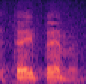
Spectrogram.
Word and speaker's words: Bierman: I sent it to a man named Dave Bierman in Chicago. Dave Bierman. Chicago? How do you spell it? B-E-E-R-M-A-N? No. B-I-E-R-M-A-N. Oh, yeah, Dave Behrman.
